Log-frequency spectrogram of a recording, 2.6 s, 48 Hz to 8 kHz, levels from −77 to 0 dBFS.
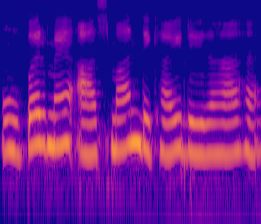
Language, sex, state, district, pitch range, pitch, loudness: Hindi, female, Bihar, Darbhanga, 245-285 Hz, 255 Hz, -28 LUFS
